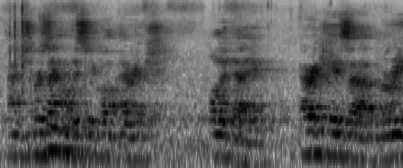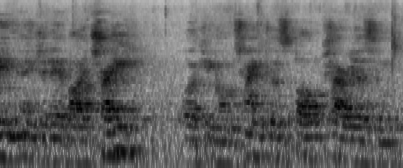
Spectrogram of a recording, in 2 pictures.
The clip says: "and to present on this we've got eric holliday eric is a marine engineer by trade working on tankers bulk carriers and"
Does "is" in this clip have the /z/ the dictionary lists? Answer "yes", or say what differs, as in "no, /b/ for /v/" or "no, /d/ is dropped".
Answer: yes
